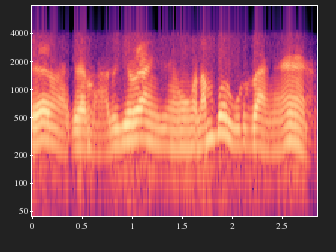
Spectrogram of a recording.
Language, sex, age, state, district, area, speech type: Tamil, male, 60+, Tamil Nadu, Pudukkottai, rural, conversation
